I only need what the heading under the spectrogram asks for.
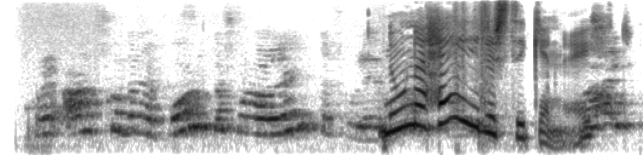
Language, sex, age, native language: Icelandic, female, 7, Icelandic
